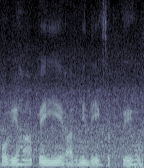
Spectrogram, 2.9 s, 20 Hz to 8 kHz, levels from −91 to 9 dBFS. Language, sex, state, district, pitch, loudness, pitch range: Hindi, female, Haryana, Rohtak, 95 Hz, -17 LUFS, 95-100 Hz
